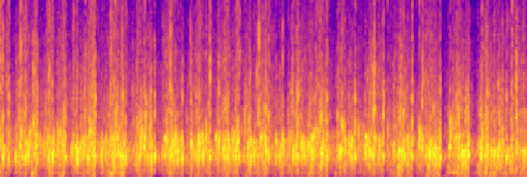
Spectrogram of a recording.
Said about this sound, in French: Je crois qu'on peut tous les applaudir.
